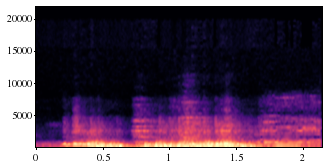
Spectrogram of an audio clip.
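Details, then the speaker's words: Baxi gas boiler squeal: a wavering, moaning whistle settling to a steady mid tone. Cause is the three-way valve's loosened, worn rubber seal, pushed by an extra pump when the boiler switches to hot water mode. "вот этот звук этот звук создавал 3-ходовой клапан"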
